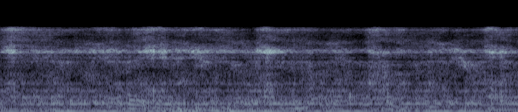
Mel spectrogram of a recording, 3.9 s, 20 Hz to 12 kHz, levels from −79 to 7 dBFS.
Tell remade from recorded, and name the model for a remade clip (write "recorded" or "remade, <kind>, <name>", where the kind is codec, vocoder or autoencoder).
remade, codec, SNAC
